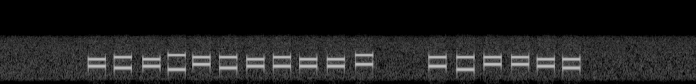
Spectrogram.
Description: DTMF, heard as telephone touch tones, dialled by hand, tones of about 170 ms. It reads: 7573057877# 820074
